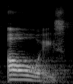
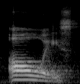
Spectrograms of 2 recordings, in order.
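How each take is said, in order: Both takes have the same delivery.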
